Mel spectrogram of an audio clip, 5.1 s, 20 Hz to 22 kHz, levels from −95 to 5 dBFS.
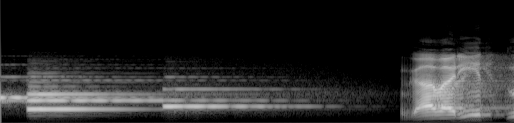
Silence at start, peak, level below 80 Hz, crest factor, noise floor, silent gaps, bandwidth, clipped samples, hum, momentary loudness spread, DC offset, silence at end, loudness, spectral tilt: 0 s; -2 dBFS; under -90 dBFS; 20 dB; -73 dBFS; none; 4 kHz; under 0.1%; none; 18 LU; under 0.1%; 0 s; -21 LUFS; -4.5 dB/octave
